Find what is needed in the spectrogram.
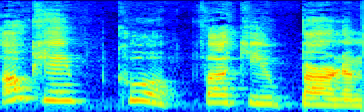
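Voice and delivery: high, breezy mock queen voice; mock Dany. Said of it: "And then Dany's like".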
